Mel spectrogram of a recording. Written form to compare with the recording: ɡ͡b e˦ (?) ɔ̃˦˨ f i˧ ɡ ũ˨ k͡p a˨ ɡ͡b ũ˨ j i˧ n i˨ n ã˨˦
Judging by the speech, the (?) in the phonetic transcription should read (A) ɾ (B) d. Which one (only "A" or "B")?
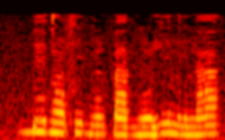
B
